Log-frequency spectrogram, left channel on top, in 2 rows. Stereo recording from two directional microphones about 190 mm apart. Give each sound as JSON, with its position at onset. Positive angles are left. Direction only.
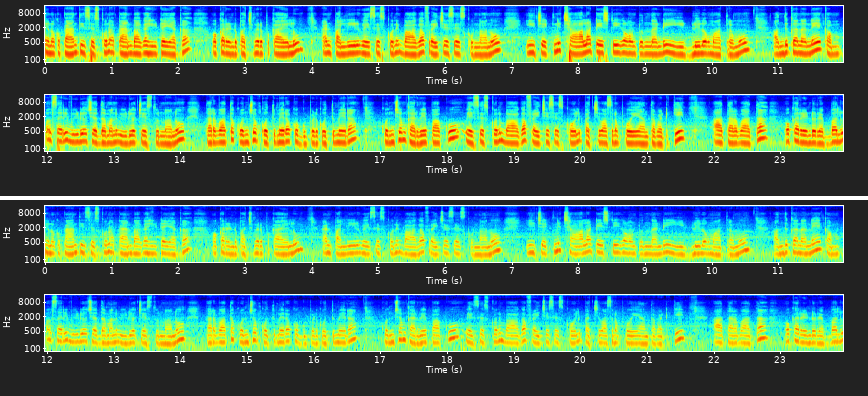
{"t": 0.0, "sound": "a woman's voice", "side_deg": 35}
